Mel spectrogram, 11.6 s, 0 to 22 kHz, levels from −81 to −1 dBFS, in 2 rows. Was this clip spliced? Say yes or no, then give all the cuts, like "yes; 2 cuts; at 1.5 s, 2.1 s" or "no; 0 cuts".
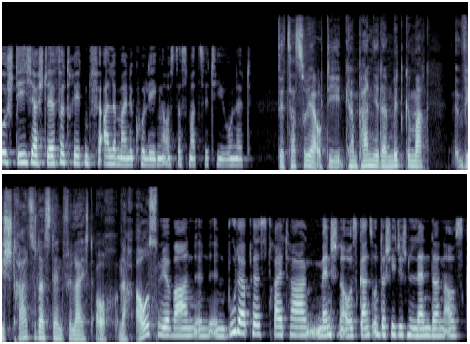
yes; 3 cuts; at 3.5 s, 7.8 s, 9.6 s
